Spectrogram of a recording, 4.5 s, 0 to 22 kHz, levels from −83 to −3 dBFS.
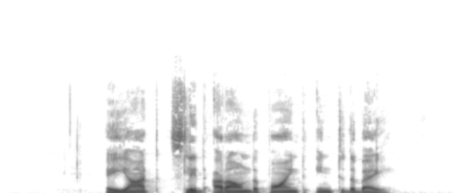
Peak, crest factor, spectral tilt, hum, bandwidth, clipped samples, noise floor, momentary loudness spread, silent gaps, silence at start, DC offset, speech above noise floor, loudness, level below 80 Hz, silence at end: -12 dBFS; 18 dB; -5 dB/octave; none; 14 kHz; under 0.1%; -78 dBFS; 9 LU; none; 1.05 s; under 0.1%; 48 dB; -30 LUFS; -66 dBFS; 0.65 s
